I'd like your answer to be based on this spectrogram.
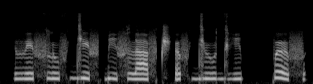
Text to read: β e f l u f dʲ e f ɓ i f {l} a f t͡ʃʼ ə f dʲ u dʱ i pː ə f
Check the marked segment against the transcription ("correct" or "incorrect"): correct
